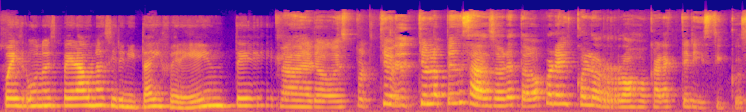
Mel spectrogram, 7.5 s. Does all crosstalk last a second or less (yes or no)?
yes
